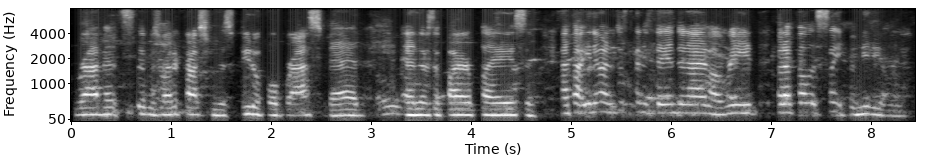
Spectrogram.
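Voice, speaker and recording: A woman's voice: on the low side, fairly quick, low-quality recording. A middle-aged woman, a shop owner, telling a long rambling story at a convention interview. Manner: chatty, rambling, many restarts. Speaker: guest, vampire shop owner. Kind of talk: casual storytelling in a live interview. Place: convention event.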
